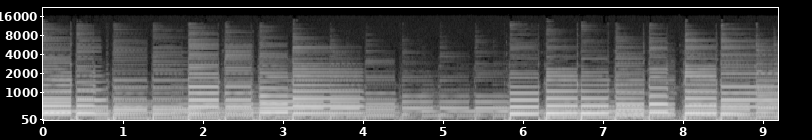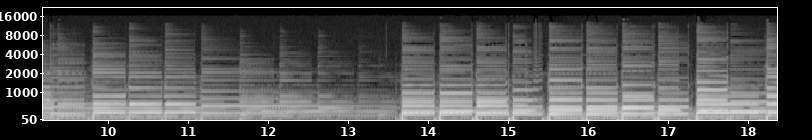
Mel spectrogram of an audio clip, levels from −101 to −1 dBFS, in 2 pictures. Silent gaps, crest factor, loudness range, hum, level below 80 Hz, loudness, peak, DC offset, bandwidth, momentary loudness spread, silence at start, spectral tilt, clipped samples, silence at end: none; 14 dB; 6 LU; none; -36 dBFS; -21 LUFS; -6 dBFS; under 0.1%; 12 kHz; 14 LU; 0 s; -7.5 dB/octave; under 0.1%; 0 s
